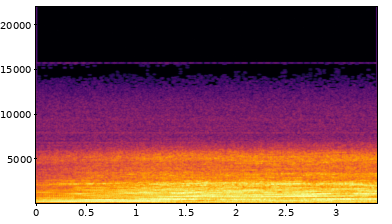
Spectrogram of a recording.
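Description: NASCAR Featherlite Southwest Tour race cars accelerating around Tucson Raceway Park in 1995, a loud sustained engine roar with rising pitch from several cars bunched together, continuous for a few seconds.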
